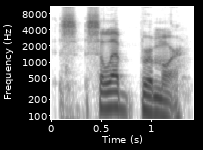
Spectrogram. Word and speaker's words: Celebrimbor: mean, but it took me ages to know that the C sound is a K in Tolkien.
